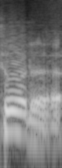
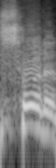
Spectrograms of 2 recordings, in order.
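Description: First: The word begins with an sh sound. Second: The word begins with a plain s sound. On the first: This is the standard, refined form. "ನಮ್ಮ ಶುದ್ಧವಾದ ಶಿಷ್ಟವಾದ ಭಾಷೆಯಲ್ಲಿ ಶೋರ್" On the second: This is the folk dialect form. "ಅವನ ಜನಪದೀಯ ಭಾಷೆಯಲ್ಲಿ ಸೋರ್ ಅಂತಾನೆ ಅವನು"

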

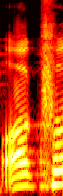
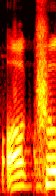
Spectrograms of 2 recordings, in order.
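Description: No difference in how they are said.

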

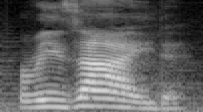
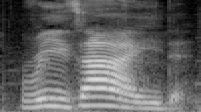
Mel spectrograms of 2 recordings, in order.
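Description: The two takes are said the same way.

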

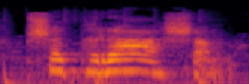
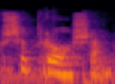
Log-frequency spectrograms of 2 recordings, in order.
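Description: First: The second syllable has the vowel a. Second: The second syllable has the vowel o. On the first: The speaker calls it right. "«пшепрашам» вимовляємо з «а»" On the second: The speaker calls it wrong. "Дуже часто чую від студентів помилку «пшепрошам»"

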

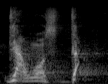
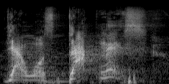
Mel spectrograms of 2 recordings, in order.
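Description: First: The phrase is said at normal loudness. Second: The phrase is shouted more loudly. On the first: "Somebody say that with me" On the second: "Shouted louder"

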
